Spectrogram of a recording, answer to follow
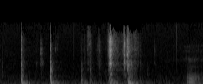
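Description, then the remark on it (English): A door being worked open: a series of sharp wooden clunks and rattles spread over a few seconds, ending with a brief creak, with no talking. “There's the door.”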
